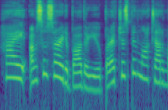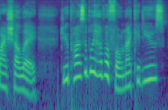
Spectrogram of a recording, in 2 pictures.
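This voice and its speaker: A woman's voice: high voice, sing-song, fast. A woman voicing a friendly, independent young heroine in a romance audiobook, polite and chatty. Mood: polite, apologetic.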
